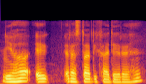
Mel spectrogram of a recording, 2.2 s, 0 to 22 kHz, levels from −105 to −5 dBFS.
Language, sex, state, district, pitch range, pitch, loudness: Hindi, male, Arunachal Pradesh, Papum Pare, 125-145 Hz, 135 Hz, -13 LUFS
